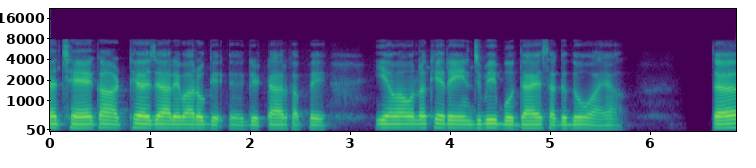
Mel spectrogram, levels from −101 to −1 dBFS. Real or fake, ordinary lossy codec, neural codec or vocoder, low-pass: fake; none; codec, 16 kHz, 8 kbps, FunCodec, trained on Chinese and English, 25 frames a second; none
